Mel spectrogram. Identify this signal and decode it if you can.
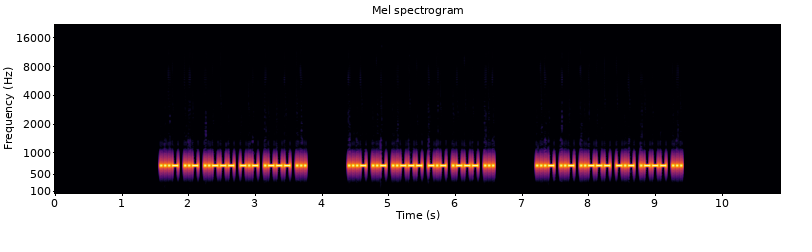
Morse code, heard as a keyed tone, about 40 wpm, 700 Hz. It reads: VU2KJS VU2KJS VU2KJS
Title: DXCC-100 Call Signs - 6 Characters - Repeated 3x - 40wpm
